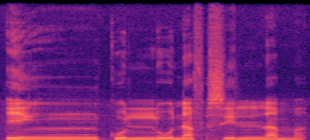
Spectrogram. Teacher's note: In kullu nafsil lam, in nun mati bertemu dengan huruf kaf, hukum dia adalah ikhfa. Dia dengung sikit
